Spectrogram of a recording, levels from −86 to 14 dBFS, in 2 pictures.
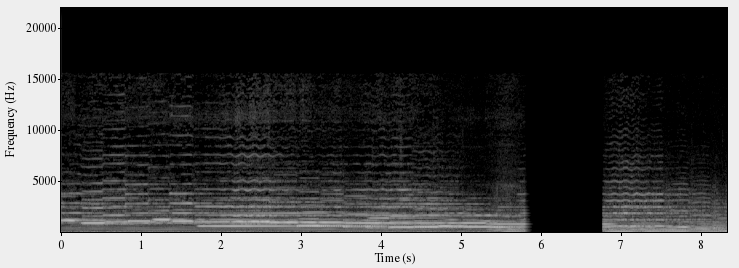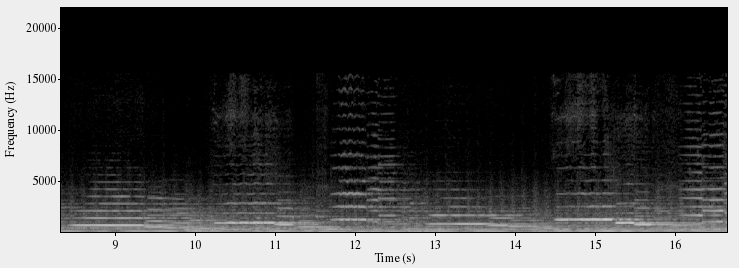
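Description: A call audio freeze from 5.79 to 6.79 s likely comes from delayed packets emptying the jitter buffer. The last sound fades into about 0.88 s of silence, then resumes intact.

Jitter buffer speed-up follows at 11.45–12.51 s (168%, roughly 0.7 s removed), 13.13–13.52 s (111%) and 14.52–15.68 s (112%). Pitch-period trimming makes the audio rush at unchanged pitch.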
